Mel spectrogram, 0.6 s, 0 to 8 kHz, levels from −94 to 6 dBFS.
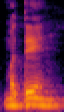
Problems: none marked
